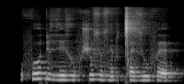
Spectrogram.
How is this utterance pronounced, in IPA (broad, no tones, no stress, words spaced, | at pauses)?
foɗɪ ɣe ɣʊfʃʊzʊ zɛ̃fǀɛzufɛ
